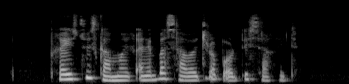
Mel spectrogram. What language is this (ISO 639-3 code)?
kat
